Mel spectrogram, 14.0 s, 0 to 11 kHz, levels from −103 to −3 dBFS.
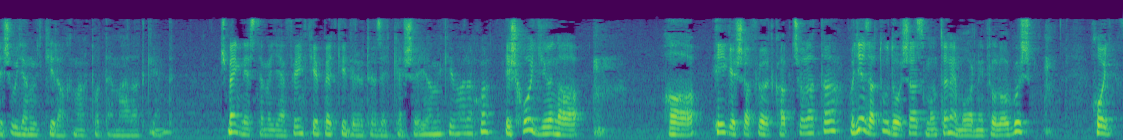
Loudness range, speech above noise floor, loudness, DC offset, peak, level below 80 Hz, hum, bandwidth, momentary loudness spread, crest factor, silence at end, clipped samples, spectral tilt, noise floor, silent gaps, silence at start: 5 LU; 22 dB; -25 LUFS; under 0.1%; -2 dBFS; -58 dBFS; none; 7.2 kHz; 14 LU; 24 dB; 0 s; under 0.1%; -4 dB/octave; -47 dBFS; none; 0 s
